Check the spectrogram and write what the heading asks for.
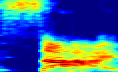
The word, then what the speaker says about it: sigh: sound s and then this IG makes the I sound s i s i s remember you can always break it up into into groups right of how to sound it out and sigh means like do we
